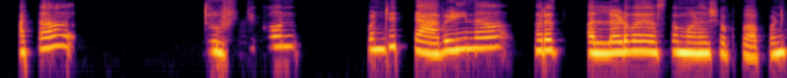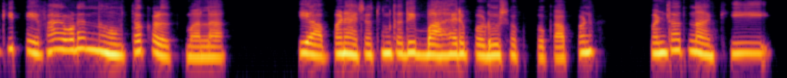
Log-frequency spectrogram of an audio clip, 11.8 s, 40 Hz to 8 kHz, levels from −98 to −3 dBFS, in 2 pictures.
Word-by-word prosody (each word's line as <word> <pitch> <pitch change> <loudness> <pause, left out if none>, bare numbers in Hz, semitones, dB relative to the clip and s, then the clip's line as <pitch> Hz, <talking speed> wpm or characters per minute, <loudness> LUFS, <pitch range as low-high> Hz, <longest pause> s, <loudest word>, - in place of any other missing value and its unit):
आता, 240 +7 0 1.2
दृष्टिकोन 300 - -4 0.6
म्हणजे 285 +4 0
त्यावेळी 250 +2 +3
ना 310 +1 +1 0.3
खरंच 270 +1 +3 0.2
अल्लड 225 +1 +5
वय 245 0 +2
असतो, 235 +1 -2
म्हणू 220 -1 +6
शकतो 210 -2 -7
आपण, 175 +6 0
की 295 - -5
तेव्हा 245 +3 -1
एवढं 280 +1 +1
नव्हतं 215 -2 +4
कळत 195 -7 0
मला, 170 0 -3 0.6
की 225 - +3
आपण 190 +4 +1
ह्याच्यातून 205 +1 +2
कधी 220 +1 +2
बाहेर 200 +2 +3
पडू 190 -1 +1
शकतो 190 -3 -9
का? 165 - -2
पण 230 +1 +3 0.5
म्हणतात 230 +5 +2
ना, 230 -4 +3
की 220 +1 -5
225 Hz, 150 wpm, -19 LUFS, 205-255 Hz, 1.2 s, म्हणू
